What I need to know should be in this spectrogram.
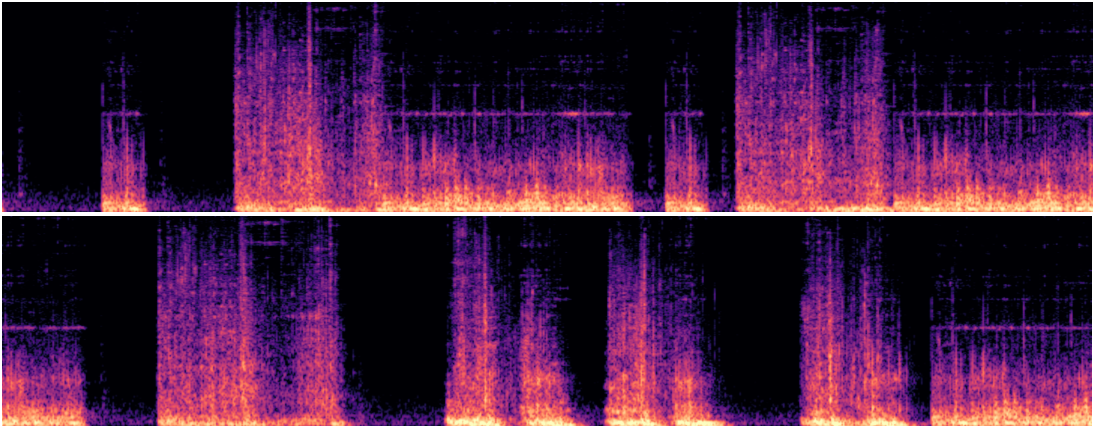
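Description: A heavy stone dial grinds and rumbles as it turns, in repeated bursts.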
